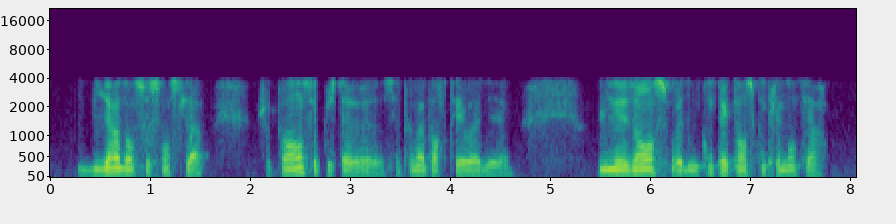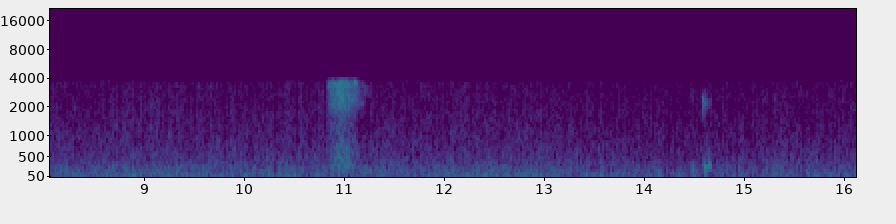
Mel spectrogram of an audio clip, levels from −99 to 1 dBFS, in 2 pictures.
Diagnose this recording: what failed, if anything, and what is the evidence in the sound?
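The failure is at the codec stage: G.723.1 codec damage, heavy and present throughout the speech. Nothing is heard above 3.8 kHz, and the sound is muffled and hoarse, with smeared consonants. This fits a coarse low-rate speech model around 6 kbit/s, updated only once per long frame.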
